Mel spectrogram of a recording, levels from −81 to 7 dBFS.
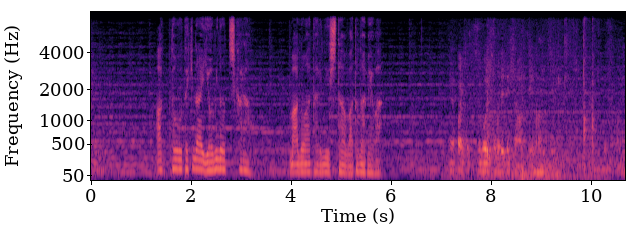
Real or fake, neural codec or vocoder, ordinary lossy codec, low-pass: real; none; none; 7.2 kHz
